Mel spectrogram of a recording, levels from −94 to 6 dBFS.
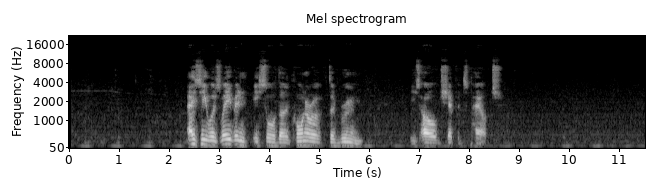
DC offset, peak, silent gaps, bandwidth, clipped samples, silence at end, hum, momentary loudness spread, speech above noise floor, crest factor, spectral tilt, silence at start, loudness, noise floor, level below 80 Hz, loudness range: under 0.1%; -2 dBFS; none; 9 kHz; under 0.1%; 2.95 s; none; 18 LU; 44 dB; 20 dB; -5.5 dB/octave; 2.35 s; -20 LUFS; -64 dBFS; -66 dBFS; 11 LU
